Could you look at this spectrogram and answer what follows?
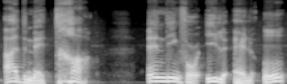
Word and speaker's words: admettras: You don't pronounce the final S. Tu admettras.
